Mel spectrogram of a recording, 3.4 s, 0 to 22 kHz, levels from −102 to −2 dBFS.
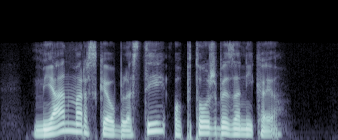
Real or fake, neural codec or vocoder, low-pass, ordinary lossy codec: real; none; 7.2 kHz; none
